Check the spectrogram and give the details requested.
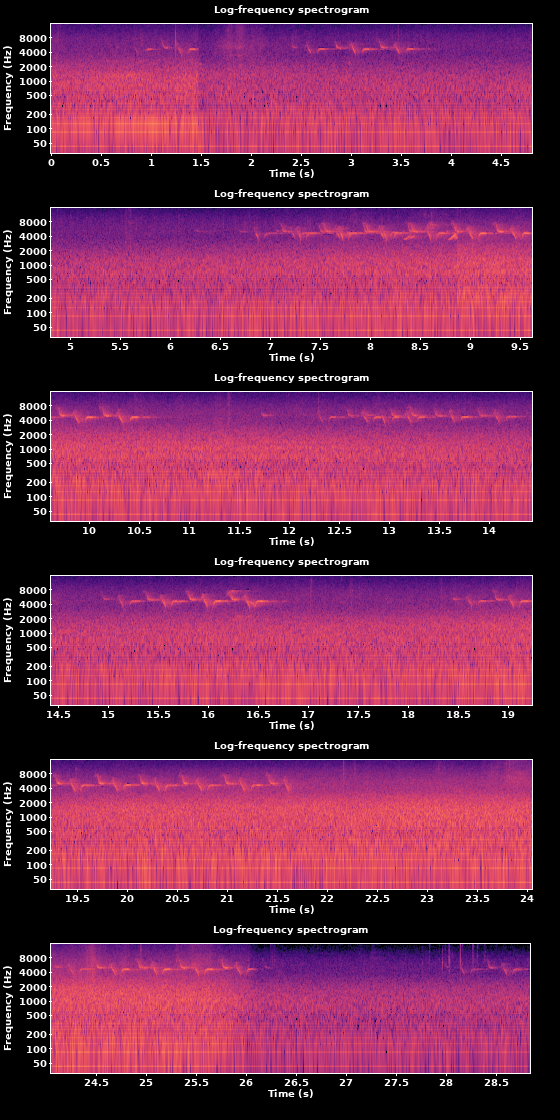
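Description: A small songbird repeating a short phrase of rapid high notes, about eight phrases in all, over a steady outdoor rushing background.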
